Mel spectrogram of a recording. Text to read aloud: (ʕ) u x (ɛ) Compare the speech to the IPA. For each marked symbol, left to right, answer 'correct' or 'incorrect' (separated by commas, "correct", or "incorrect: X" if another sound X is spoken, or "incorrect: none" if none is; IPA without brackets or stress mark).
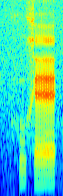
incorrect: h, correct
